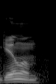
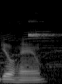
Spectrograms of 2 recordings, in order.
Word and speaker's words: Gillum: Colin Davidson against Trent Gillum I just heard him say his name so I was right the first time it is Gillum not Gilham I thought with the spelling it could be Gillan got the pin really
